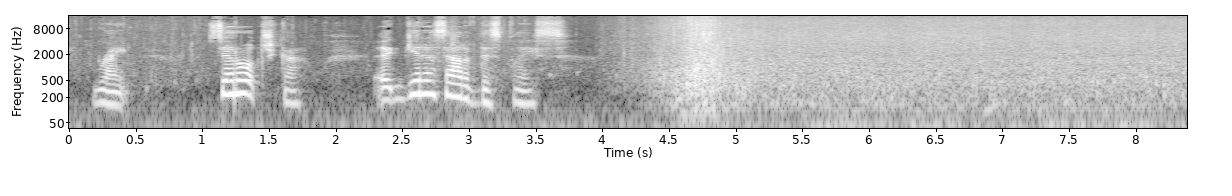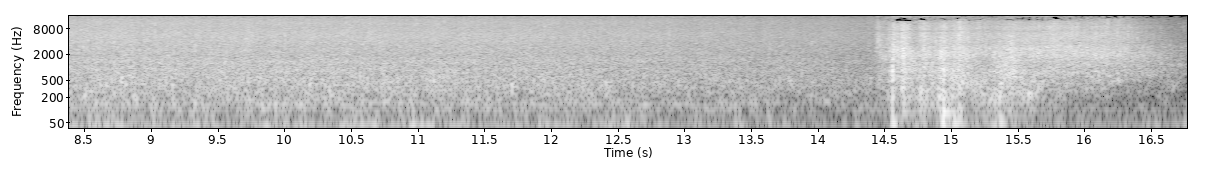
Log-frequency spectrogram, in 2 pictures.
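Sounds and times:
speech: 0.2s - 3.8s
loud gush of water bursting through walls: 4.2s - 16.7s.

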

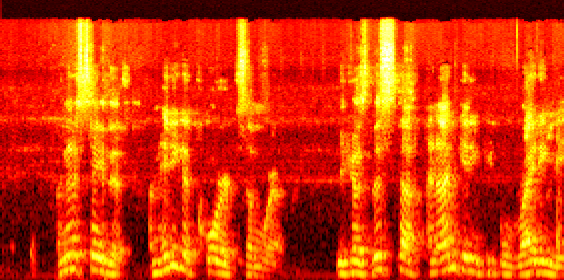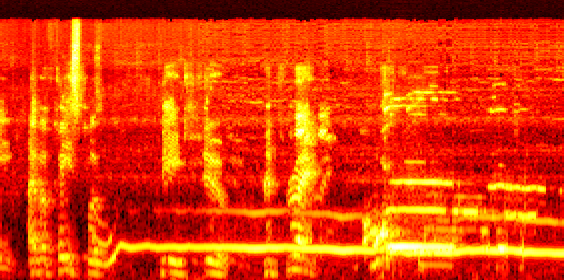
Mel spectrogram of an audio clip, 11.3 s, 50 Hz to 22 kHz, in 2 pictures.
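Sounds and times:
speech: 0.6s - 9.9s
person imitating a wolf howl: 6.6s - 11.2s.

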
